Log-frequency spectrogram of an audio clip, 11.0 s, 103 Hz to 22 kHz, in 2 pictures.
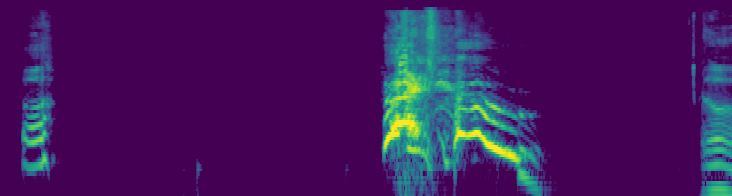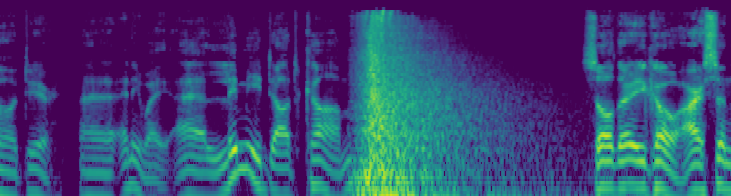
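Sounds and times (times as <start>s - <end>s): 
speech: 0.2s - 0.4s, 5.7s - 8.8s, 9.8s - 10.9s
person sneezing: 2.9s - 4.0s.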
